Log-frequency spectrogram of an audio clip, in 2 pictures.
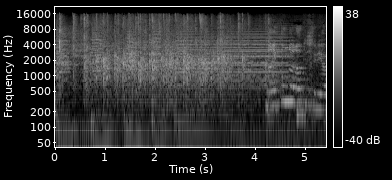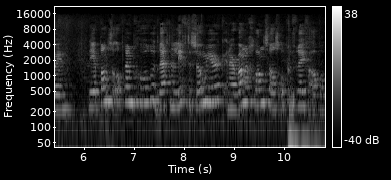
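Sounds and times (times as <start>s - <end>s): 
television studio audience applauding loudly: 0.0s - 4.7s
speech: 4.5s - 10.8s.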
